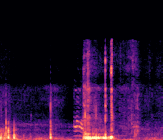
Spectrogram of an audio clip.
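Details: Domestic cat meowing as food is set down and it is called over to eat, at Giv'at HaMore in Afula, Israel; one short meow of under half a second, with rustling and a woman's voice nearby.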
